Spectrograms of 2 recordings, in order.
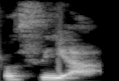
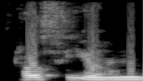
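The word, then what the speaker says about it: Rocío: my name is not Rosia my name is Rosio you get what I'm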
